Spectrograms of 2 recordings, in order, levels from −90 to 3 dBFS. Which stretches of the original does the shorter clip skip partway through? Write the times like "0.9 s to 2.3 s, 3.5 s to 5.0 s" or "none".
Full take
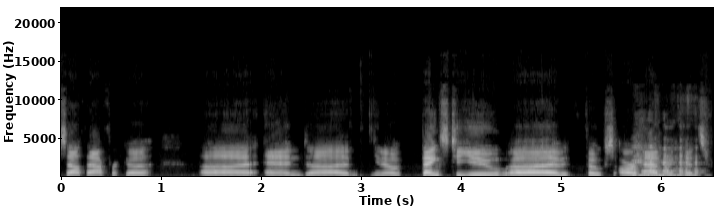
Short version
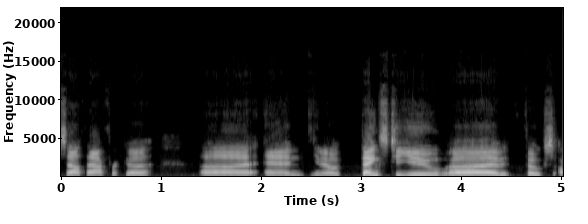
2.4 s to 3.0 s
